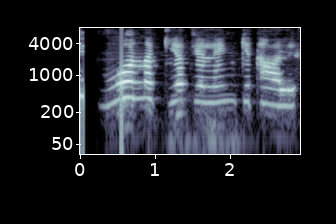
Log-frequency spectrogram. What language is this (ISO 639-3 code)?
isl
